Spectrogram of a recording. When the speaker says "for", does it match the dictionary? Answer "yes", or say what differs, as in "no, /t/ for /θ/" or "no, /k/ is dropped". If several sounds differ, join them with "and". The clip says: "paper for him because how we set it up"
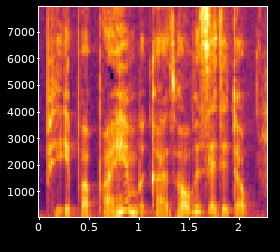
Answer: no, /p/ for /f/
